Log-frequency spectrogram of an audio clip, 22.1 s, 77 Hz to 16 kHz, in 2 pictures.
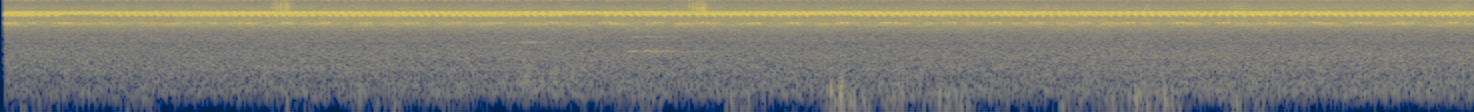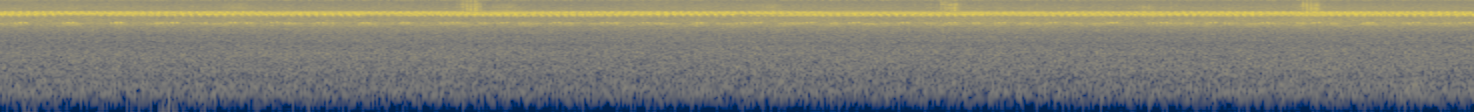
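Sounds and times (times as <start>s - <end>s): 
crickets chirping at old tower site on Isle Royale: 0.1s - 22.0s.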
